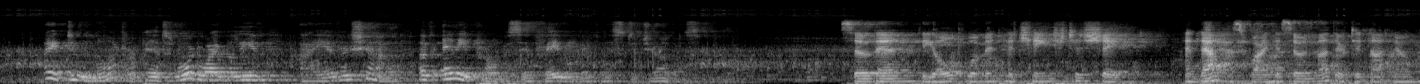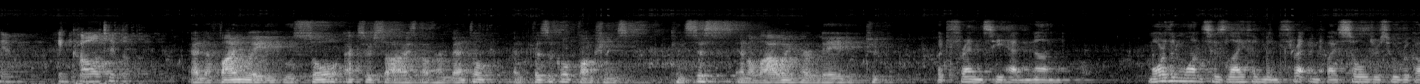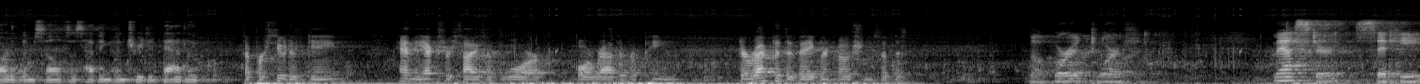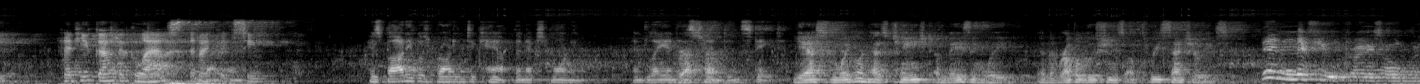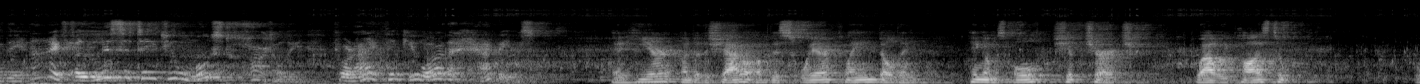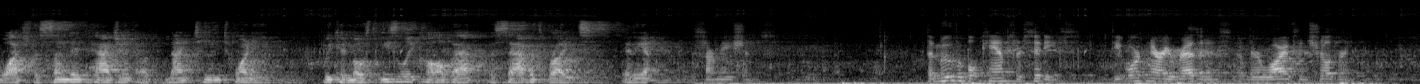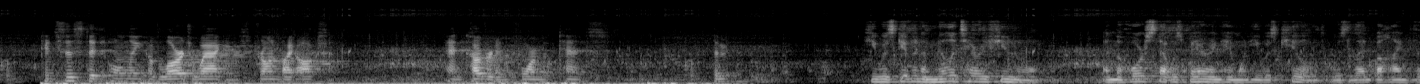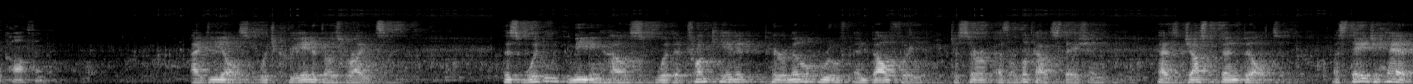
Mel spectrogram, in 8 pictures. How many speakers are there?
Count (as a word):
five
